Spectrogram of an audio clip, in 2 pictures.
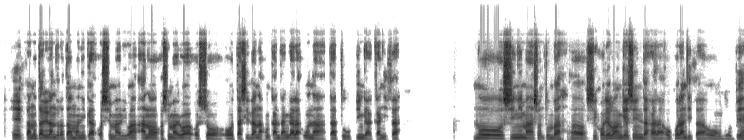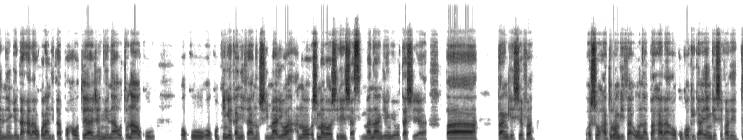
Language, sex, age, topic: Oshiwambo, male, 25-35, finance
